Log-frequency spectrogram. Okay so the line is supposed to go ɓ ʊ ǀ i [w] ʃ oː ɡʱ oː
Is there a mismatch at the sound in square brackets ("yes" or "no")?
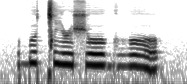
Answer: yes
